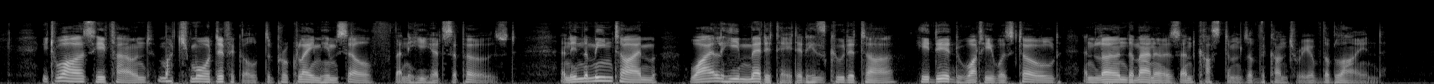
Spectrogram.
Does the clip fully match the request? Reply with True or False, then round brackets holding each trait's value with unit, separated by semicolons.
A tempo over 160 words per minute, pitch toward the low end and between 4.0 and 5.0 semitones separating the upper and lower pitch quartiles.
True (175 wpm; 105 Hz; 4.3 semitones)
